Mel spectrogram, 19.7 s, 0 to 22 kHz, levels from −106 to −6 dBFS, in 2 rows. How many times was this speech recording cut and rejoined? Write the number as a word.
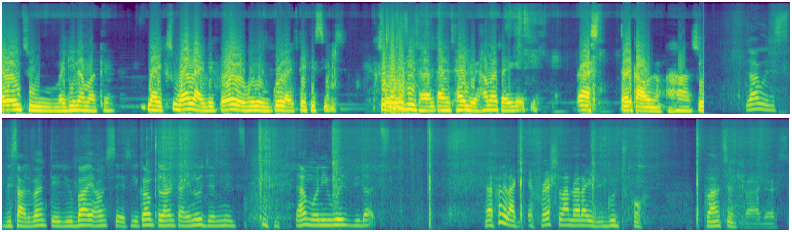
one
